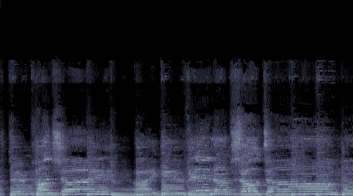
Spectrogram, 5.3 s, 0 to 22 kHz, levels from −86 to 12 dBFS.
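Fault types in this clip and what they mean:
Clock drift between sender and receiver: throughout the clip, the sender's clock runs roughly 4 percent fast against the receiver's. Audio piles up in the jitter buffer, so the receiver keeps discarding short pieces, heard as small hiccups at uneven intervals.
Repeated timing corrections: from 0.04 s to 5.31 s, the receiver trims short fragments again and again, always in the same direction, so the sound effectively plays at 104 percent speed. The cuts are unevenly spaced, and each one is small.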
